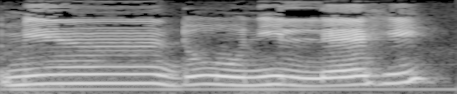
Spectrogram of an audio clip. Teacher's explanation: noon will be ikhfa and lafz jalala lam will be soft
